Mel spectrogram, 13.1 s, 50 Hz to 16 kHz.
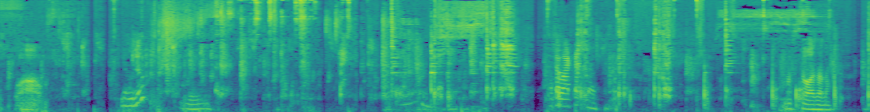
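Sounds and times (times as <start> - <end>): metal spoon scraping a pot: 0.8 - 13.0.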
